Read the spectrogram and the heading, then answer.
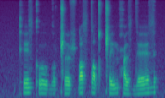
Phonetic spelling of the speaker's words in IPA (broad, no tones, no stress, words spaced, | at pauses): kʰezkʼoːɡɔǁəːʂ ɗəsˤdɛtˤ ǁemħəːzdɛːz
